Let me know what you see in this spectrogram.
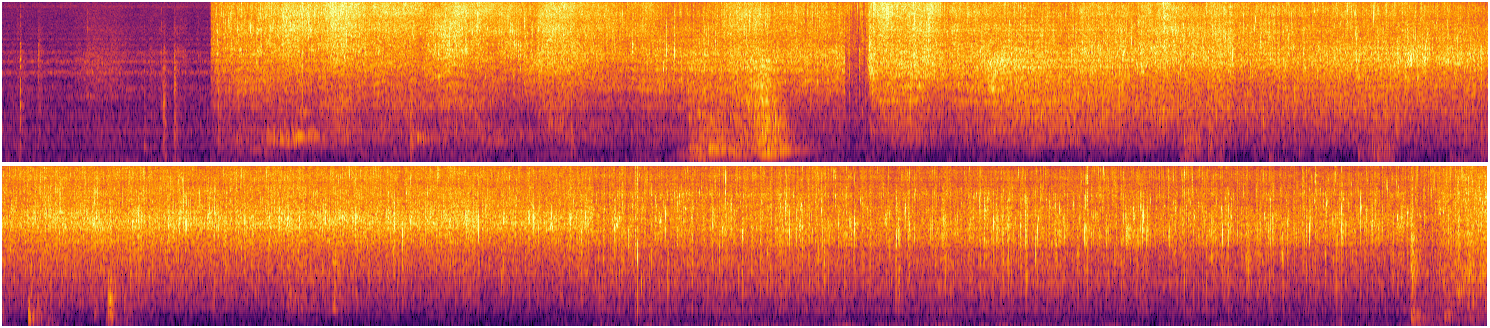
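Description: Salmon fillet frying in hot oil in a pan: a steady, loud sizzle that starts abruptly about two seconds in.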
